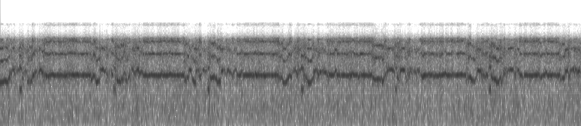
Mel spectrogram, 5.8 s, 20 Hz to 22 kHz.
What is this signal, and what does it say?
Emergency Alert System (SAME) tones, heard as harsh buzzing bursts. It is heard from 0.9 to 5.1 s.
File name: findings / CT 205 ax mips, iDose 3 0004.gen-32 rx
